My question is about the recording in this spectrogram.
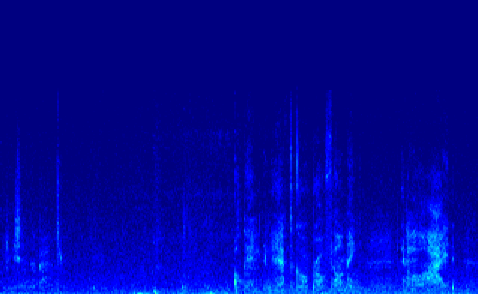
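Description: A boy whispering close to the microphone, a few soft breathy phrases, mostly in the second half.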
